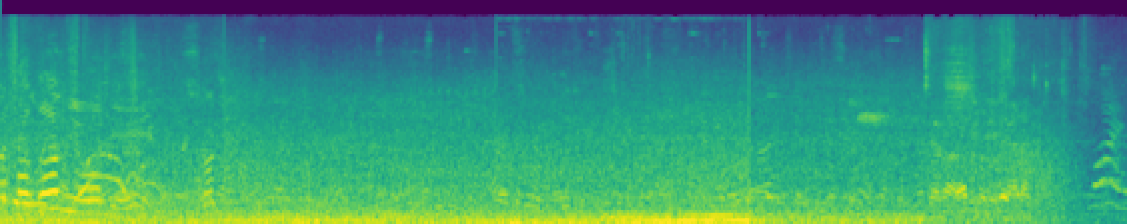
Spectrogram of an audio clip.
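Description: Men talk outdoors in a crowd.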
